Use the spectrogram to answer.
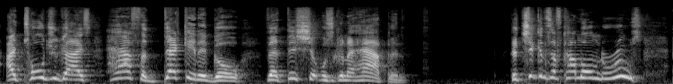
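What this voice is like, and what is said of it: Upset, frustrated speaking voice. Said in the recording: “I sound so upset”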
